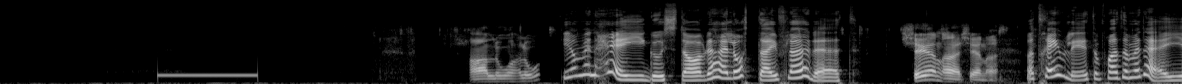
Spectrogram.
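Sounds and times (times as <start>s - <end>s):
faint noise: 0.0s - 11.8s
telephone ringback tone while calling: 1.6s - 2.6s
speech: 4.7s - 11.8s.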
